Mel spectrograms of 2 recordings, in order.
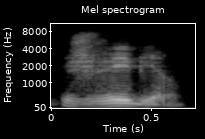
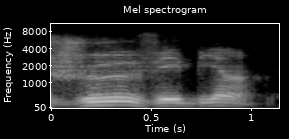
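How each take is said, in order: First: The vowel of 'je' is dropped. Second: The vowel of 'je' is fully pronounced. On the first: The speaker calls it right. "le E tombe" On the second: The speaker calls it wrong. "on dit pas"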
